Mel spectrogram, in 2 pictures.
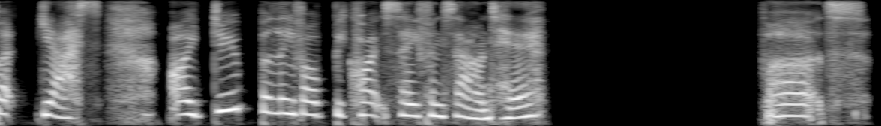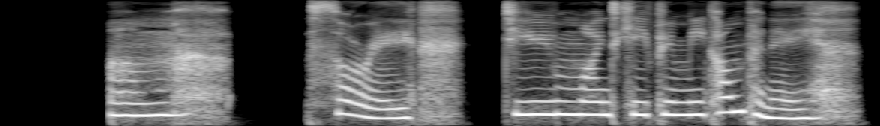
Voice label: Voice story; orleya

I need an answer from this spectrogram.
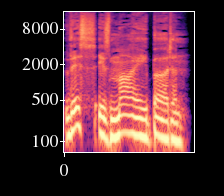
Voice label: Voice chant; clarte

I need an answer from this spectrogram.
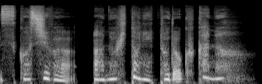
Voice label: Voice jp

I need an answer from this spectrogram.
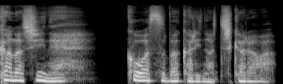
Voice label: encount fear, jp; clarte

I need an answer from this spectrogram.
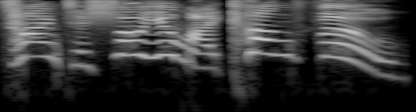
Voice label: chant; lingli

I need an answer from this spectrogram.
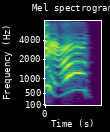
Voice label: attack, jp

